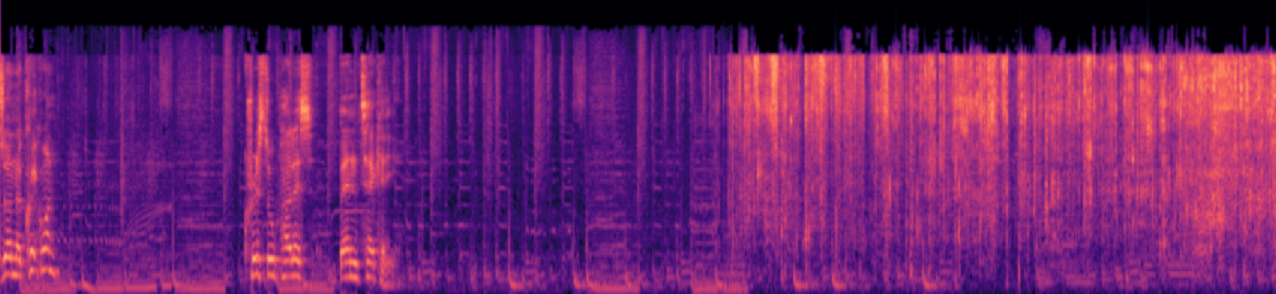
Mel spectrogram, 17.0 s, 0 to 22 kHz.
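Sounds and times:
background music: 0:00.0 - 0:17.0
blister pack tearing and crinkling: 0:09.4 - 0:17.0.

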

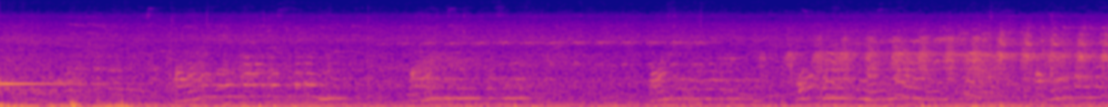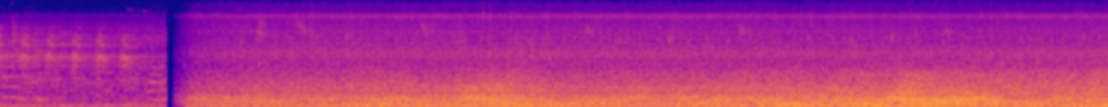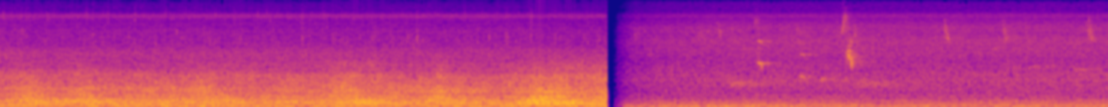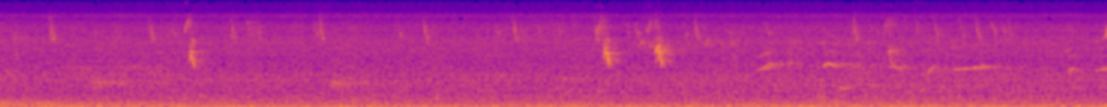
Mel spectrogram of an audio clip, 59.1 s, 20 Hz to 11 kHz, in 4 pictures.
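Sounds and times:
loud low rumbling: 0:17.1 - 0:37.7.

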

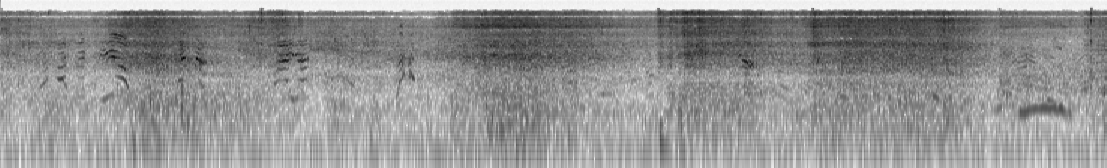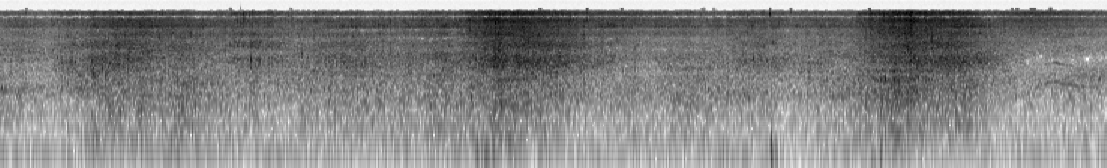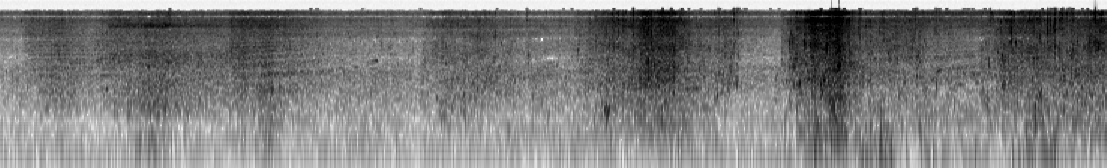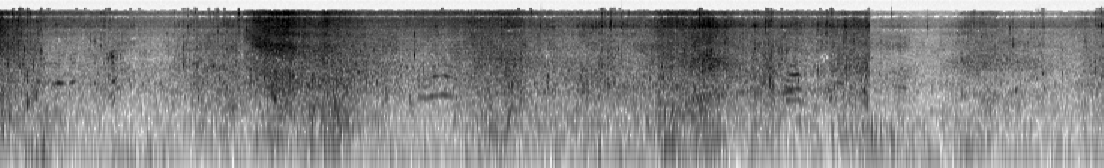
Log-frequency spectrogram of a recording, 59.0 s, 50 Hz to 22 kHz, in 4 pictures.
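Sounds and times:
small waves breaking on shore: 0:00.0 - 0:59.0
wind buffeting microphone: 0:36.1 - 0:54.4.

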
